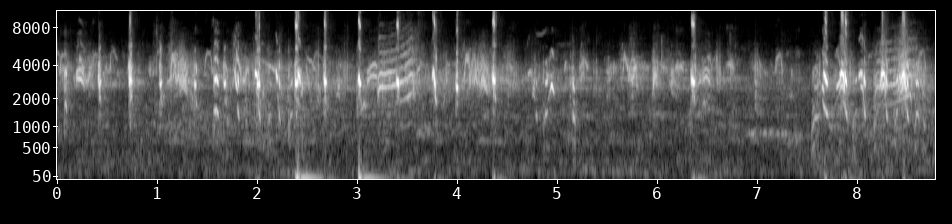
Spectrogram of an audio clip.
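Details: Nest-cam sound of osprey on 15 July 2018 in the evening, with a headless fish delivered: continuous excited chattering of high, thin whistles, a brief upslurred series near the middle, rising again in a loud flurry at the end.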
